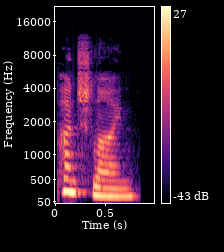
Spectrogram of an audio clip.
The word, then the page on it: punch line: British English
